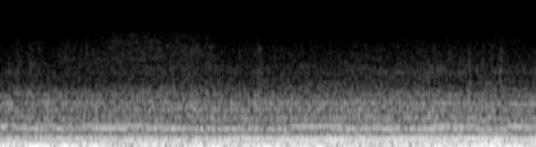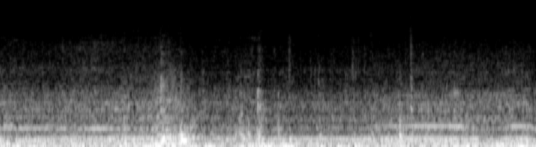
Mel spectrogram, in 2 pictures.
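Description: Excavator's diesel engine and hydraulics running steadily, heard from inside the cab, with a steady whine over a low rumble as the arm swings the empty bucket; one knock about two-thirds of the way through.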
